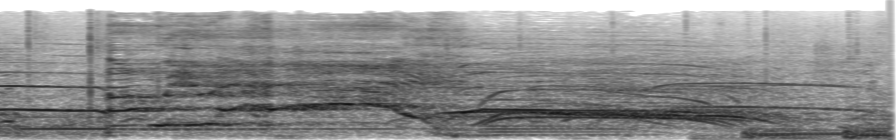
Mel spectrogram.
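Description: Rock-club concert crowd cheering and whooping between songs, many voices sliding up and down in pitch, over a held note from the band; it dies down near the end.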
